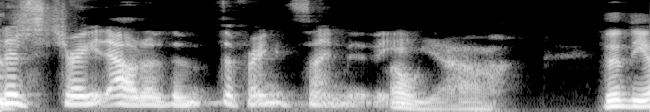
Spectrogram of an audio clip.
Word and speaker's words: Frankenstein: Victoria Frankenstein. It's pronounced Frankenstein.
